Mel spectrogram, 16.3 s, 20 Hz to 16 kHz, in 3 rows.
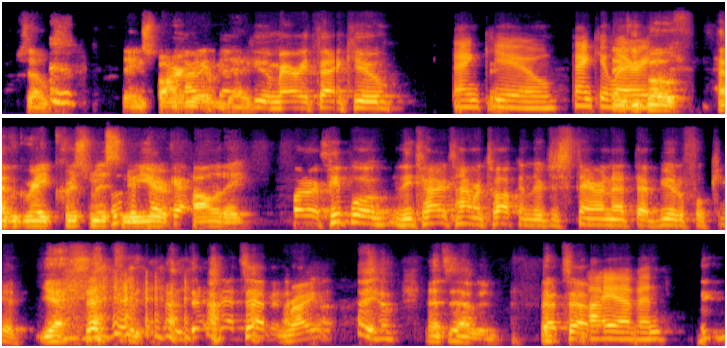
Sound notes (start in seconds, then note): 11.1 laughing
